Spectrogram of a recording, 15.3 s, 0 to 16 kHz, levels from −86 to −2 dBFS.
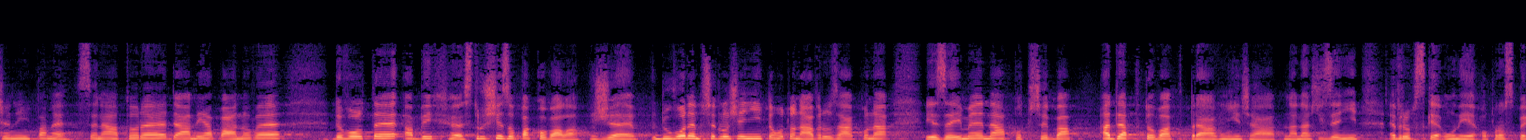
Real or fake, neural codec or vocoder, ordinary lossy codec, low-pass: fake; autoencoder, 48 kHz, 32 numbers a frame, DAC-VAE, trained on Japanese speech; MP3, 48 kbps; 14.4 kHz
